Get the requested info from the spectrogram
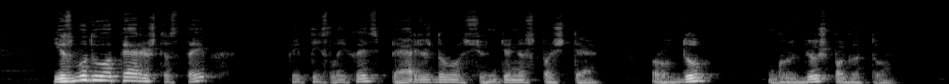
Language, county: Lithuanian, Šiauliai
